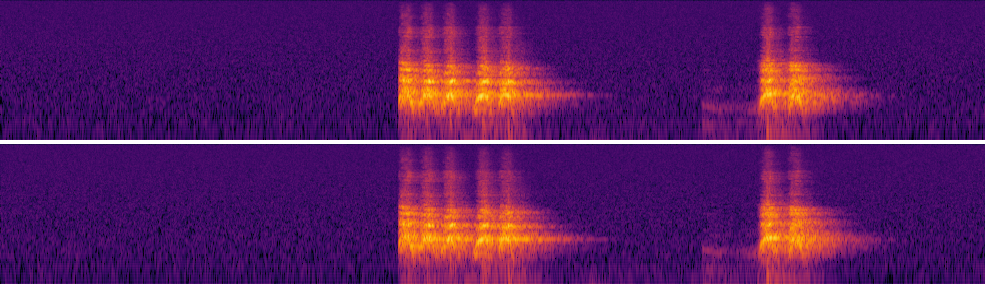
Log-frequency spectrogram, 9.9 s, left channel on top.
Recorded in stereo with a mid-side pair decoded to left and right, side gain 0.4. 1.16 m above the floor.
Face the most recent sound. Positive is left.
turn(degrees=5)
